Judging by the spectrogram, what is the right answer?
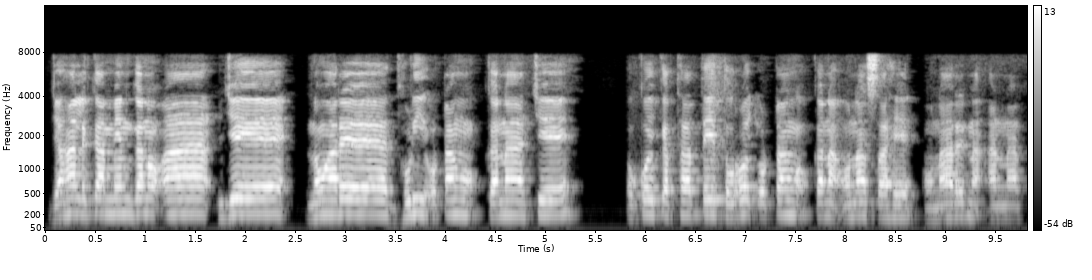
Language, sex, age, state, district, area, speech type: Santali, male, 60+, Jharkhand, Bokaro, rural, spontaneous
